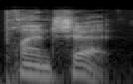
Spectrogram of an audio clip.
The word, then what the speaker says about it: planchette: It's like Kate Blanchett.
